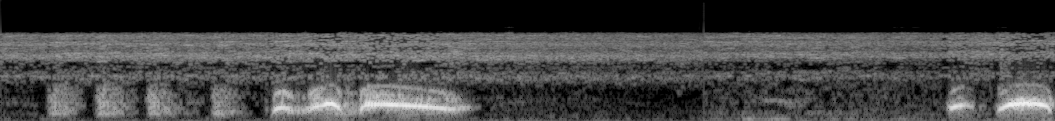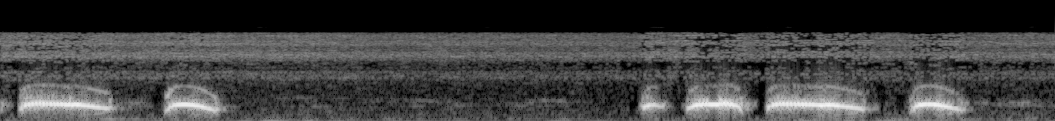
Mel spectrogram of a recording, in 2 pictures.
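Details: Spotted dove from the full calling and cooing repertoire: three phrases a few seconds apart, each several short low coos with one longer wavering coo, mellow and evenly spaced.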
